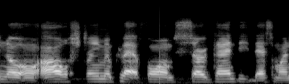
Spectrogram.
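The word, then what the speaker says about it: Sir Gandhi: on all streaming platforms sir gundy that's my name sir like yes sir s-i-r and that's gandhi like gandhi how you say his name g-a-n-d-h-i not g-h-b-g-a-n-d-h-i that's sir gundy you know i'm saying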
